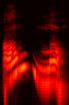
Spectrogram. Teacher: dia menjadi tafhim karena sempitnya bagian belakang pangkal tenggorokan · membaca lam dengan kondisi tafhim maka pangkal lidah yang awalnya turun di ya di bagian belakangnya sekarang pangkal lidahnya naik ya Bangkal lidahnya itu naik jadi em berhati-hati nanti ketika membaca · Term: lam yang tebal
